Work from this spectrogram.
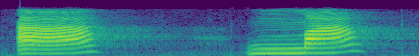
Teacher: Vejam vocês que em amável nós temos aqui a sílaba tônica ma.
